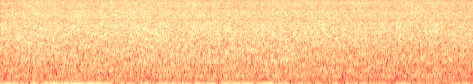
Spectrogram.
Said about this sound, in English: She goes by the name Flurry, and she sent the sound of rain in Nashville.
